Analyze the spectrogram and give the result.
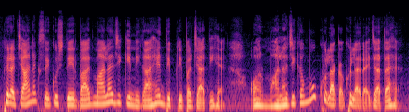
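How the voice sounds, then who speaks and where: A woman narrating a comic bedtime story in a lively, playful way. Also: lowish voice, normal speed.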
